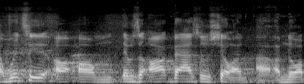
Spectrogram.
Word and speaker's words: Art Basel: I went to, it was an Art Basel show. I know I pronounced Art Basel wrong.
